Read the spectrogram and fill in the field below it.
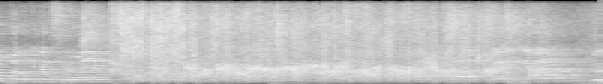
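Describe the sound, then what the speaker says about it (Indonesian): Steady applause from a classroom of students during a teacher's lesson, dense continuous clapping throughout with voices faintly mixed in. "Oke, tepuk tangan dong buat kita semuanya."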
